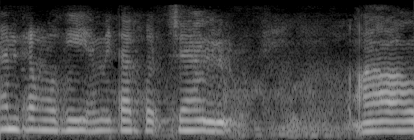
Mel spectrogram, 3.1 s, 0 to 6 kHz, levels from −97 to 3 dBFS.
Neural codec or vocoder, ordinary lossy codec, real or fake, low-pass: codec, 16 kHz, 1 kbps, FreqCodec, larger model; AAC, 24 kbps; fake; 5.4 kHz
